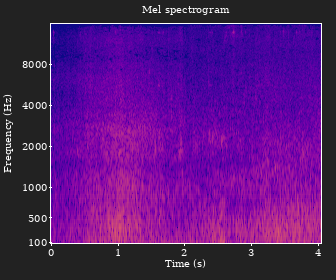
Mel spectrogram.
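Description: Small waves breaking and washing up on a sandy shore, with wind buffeting the microphone; the surf swells about a second in, then runs on steadily.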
